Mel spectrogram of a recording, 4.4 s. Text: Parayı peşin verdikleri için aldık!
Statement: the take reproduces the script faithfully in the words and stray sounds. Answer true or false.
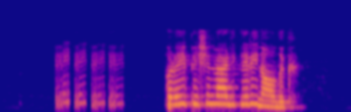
false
